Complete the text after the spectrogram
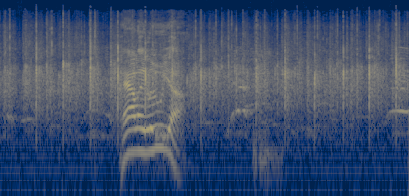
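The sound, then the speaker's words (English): A church audience applauds their pastor and his family with a steady, dense patter of hand claps throughout, while a voice rings out loudly over the clapping partway through and a few other voices call out faintly. “Why don't you give your pastor and his family a good hand clap?”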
